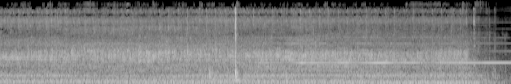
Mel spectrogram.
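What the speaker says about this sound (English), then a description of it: "The motor runs perfect." Diesel truck engine idling nearby in good running order, a steady low rumble with a faint knocking texture continuing throughout, a single sharp click in the middle and a thin whine near the end, no talking.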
